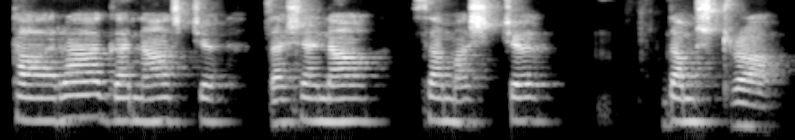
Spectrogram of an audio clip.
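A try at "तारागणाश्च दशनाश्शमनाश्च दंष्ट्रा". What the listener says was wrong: Yeah, and between the Dashana and Shamanascha, there is a ish which is joining it. So Taraganascha Dashanash Shamanascha Damshtra, because Visarga is there, right? That becomes an ish.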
